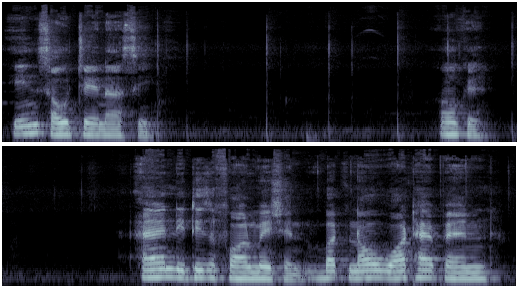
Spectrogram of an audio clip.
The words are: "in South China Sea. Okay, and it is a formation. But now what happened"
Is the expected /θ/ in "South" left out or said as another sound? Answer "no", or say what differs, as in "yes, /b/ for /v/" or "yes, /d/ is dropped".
yes, /t/ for /θ/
